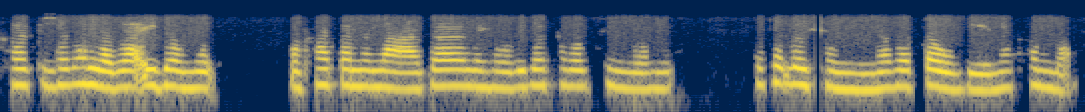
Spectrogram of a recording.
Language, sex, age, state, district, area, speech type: Manipuri, female, 30-45, Manipur, Imphal East, rural, conversation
